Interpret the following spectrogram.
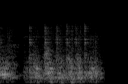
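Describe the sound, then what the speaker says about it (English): A sewing machine top stitching across the raw edge of a zipper tab, a short close burst of rapid mechanical stitching that stops abruptly. "We're going to go to our sewing machine and we're going to top stitch across the raw edge of our"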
